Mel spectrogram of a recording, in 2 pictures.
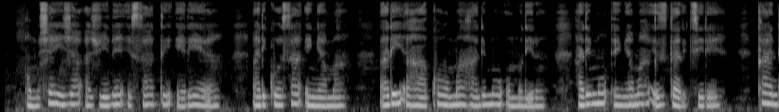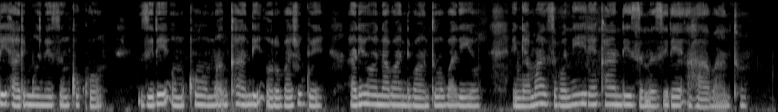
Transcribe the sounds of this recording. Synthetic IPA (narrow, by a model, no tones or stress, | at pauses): o̞muʃeiʒaʔaʒwiːɾe̞ʔːsaːtiʔeɾeːɾaːɾikosaʔe̞ɲamaː | ɾiahakʰo̞ːmaɦaɾimuʔomuɾiɾo̞haɾimuʔe̞ɲamaezitaɾiciɾe̞kaːndihaɾimuneziːŋkukʰoziɾio̞mukʰo̞ːmakʰaːndioɾuβaʒuɡwe̞ | haɾiho̞naβaːndiβaːntuβaɾijo̞eɲamaziβo̞niːɾe̞kaːndizinuziɾe̞aɦaːβaːntʰu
